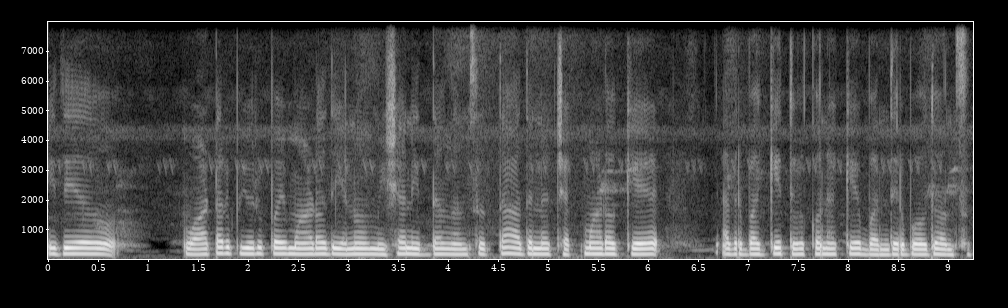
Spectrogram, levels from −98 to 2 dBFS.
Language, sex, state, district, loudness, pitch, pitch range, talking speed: Kannada, male, Karnataka, Raichur, -13 LUFS, 185 Hz, 180-190 Hz, 105 wpm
